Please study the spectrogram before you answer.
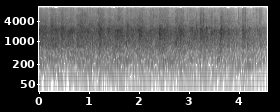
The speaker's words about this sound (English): So could you give our special guests a big round of applause tonight? Could we do that?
